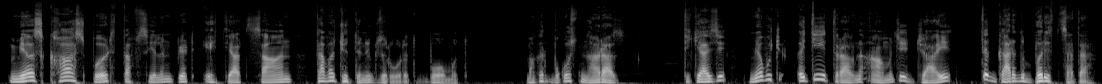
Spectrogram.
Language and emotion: Kashmiri, angry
